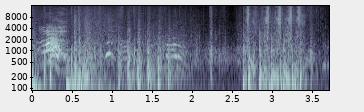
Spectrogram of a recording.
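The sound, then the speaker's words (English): Gunfire from guards shooting rattles in rapid, overlapping bursts of sharp cracks and thuds. Voices are mixed in with the shots. “The guards are shooting at someone over there.”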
